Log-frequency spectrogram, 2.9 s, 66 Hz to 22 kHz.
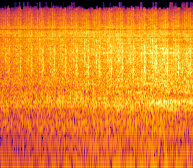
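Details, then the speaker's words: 1953 Chevrolet 210 sedan, straight-six, 6-volt system, hood open: steady, even idle with a soft regular patter about three beats a second, no knock or miss; quiet, smooth, healthy engine. "It's just a quiet, smooth running. These engines are just bulletproof."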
